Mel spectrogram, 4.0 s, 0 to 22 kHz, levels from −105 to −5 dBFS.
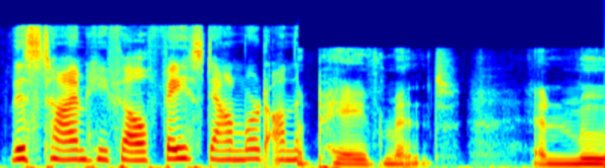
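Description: A playback or editing stage likely ran the second half of the audio against the wrong clock, so from 1.99 s to the end there is a section at the wrong speed, played at 0.58 times its recorded rate. Because speed and pitch shift together, the speech abruptly drops by roughly ten semitones and stretches out, turning deep, slow and dragging from that moment to the close of the clip.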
